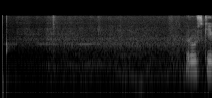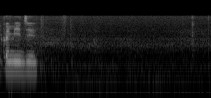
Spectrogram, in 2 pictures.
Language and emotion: Russian, neutral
